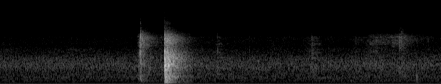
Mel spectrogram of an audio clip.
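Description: An arrow shot from a bow at a cardboard target: two sharp cracks about a second and a half in, a quarter second apart, the second louder with a short ringing tail.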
